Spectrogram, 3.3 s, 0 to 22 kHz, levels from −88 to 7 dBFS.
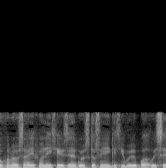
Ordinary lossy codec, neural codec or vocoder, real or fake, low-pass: MP3, 48 kbps; codec, 24 kHz, 0.9 kbps, WavTokenizer, medium music audio release; fake; 7.2 kHz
